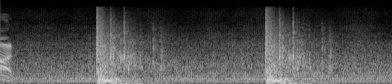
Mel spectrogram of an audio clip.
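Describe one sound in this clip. A shotgun fires two loud blasts.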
